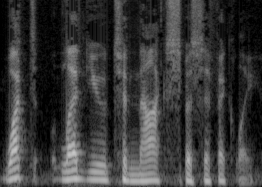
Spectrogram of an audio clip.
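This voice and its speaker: A man's voice: mid-range voice, unhurried, darkish tone, slightly rough, no room sound. A man hosting a local evening news radio show, interviewing guests in the studio, talking with many fillers and restarts.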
